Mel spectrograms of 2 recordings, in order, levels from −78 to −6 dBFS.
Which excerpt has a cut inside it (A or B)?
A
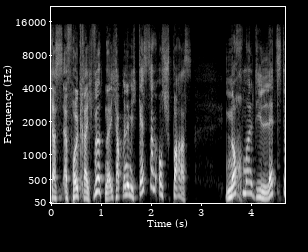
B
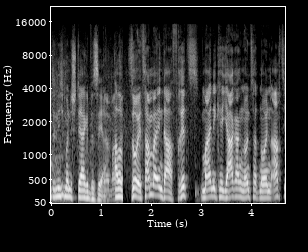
B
